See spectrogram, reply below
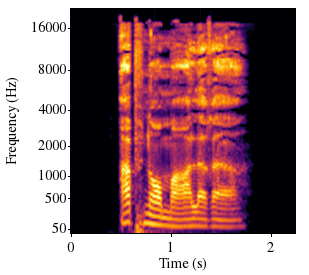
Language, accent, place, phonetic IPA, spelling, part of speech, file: German, Germany, Berlin, [ˈapnɔʁmaːləʁɐ], abnormalerer, adjective, De-abnormalerer.ogg
- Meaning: inflection of abnormal: 1. strong/mixed nominative masculine singular comparative degree 2. strong genitive/dative feminine singular comparative degree 3. strong genitive plural comparative degree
